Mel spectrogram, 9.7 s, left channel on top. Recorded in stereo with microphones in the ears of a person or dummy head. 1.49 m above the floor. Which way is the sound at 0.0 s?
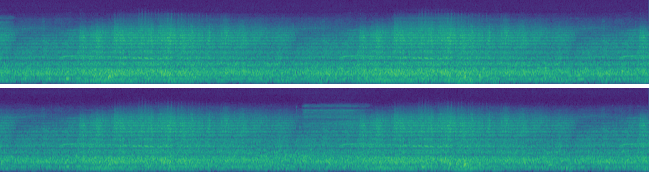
10° left (ahead or behind).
